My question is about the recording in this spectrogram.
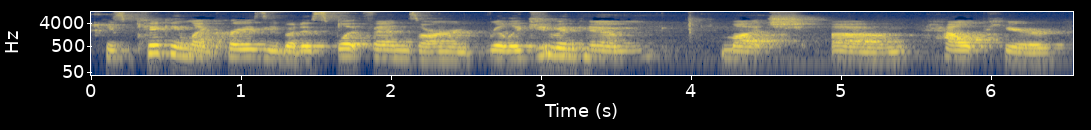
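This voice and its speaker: A woman's voice: lowish voice, measured pace. Woman chatting in a very echoey room. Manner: animated, chatty, explains with laughs. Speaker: scuba diving instructor. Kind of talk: casual reaction commentary. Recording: very echoey room, faint ambience.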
